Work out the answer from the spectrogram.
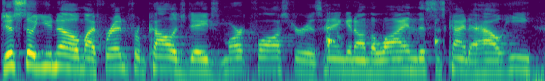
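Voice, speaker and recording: A man's voice: on the high side, steady tone, moderate pace, bright, forceful tone, smooth. A man hosting his own radio show, chatting with a guest in a folksy way, full of fillers and restarts. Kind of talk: casual talk-radio interview.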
